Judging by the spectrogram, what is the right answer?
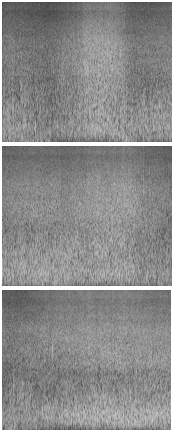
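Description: Ocean surf breaking and foamy wash rushing through the shallows, swelling louder with each incoming wave, with wind buffeting the microphone.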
